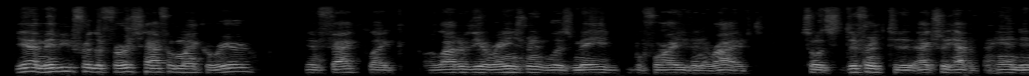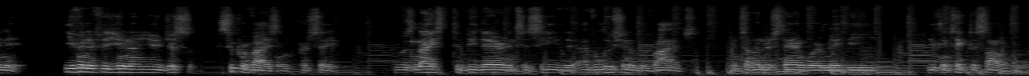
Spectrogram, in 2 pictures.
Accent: Chicago, Illinois, United States; now in Paris, France; I'm from Chicago

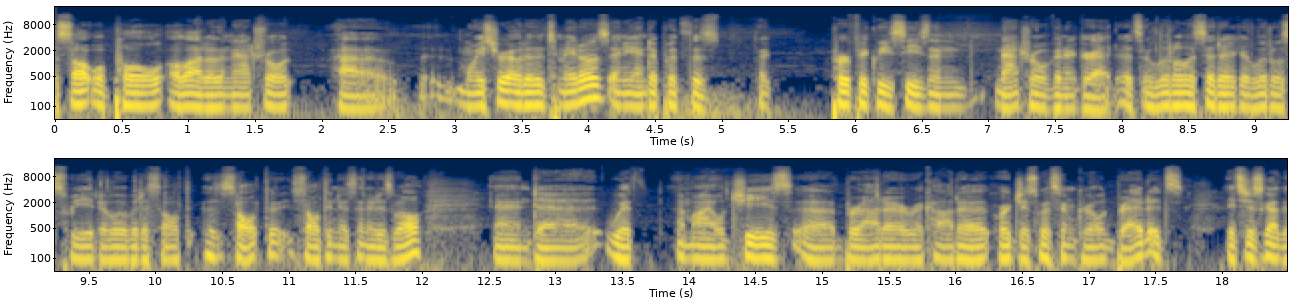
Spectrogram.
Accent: Edmonton, Alberta, Canada; From Edmonton.

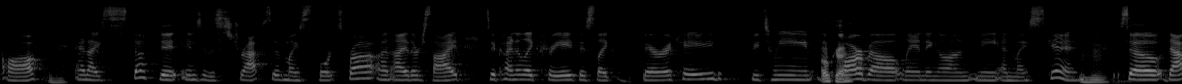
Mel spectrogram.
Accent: Florida, United States; I'm from Florida

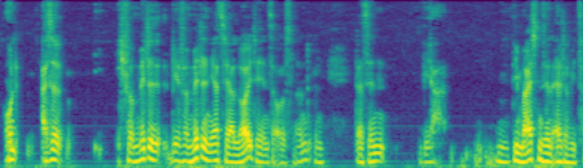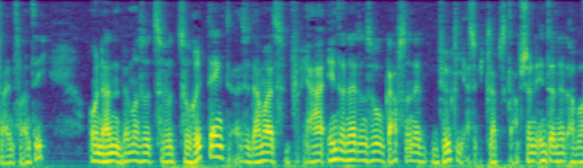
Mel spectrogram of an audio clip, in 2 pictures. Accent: near Stuttgart, Baden-Württemberg, Germany; moved away as an adult; now in Netherlands; ich komme aus, aus der Nähe von Stuttgart, dann Esslingen äh, liegt auch in der Nähe von Stuttgart

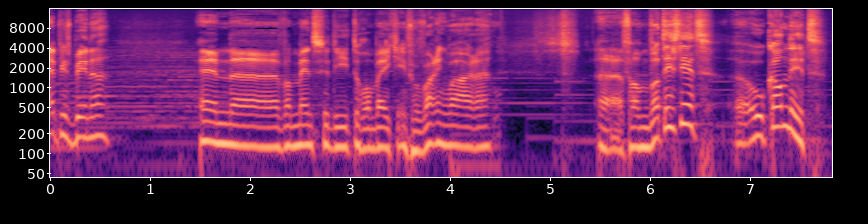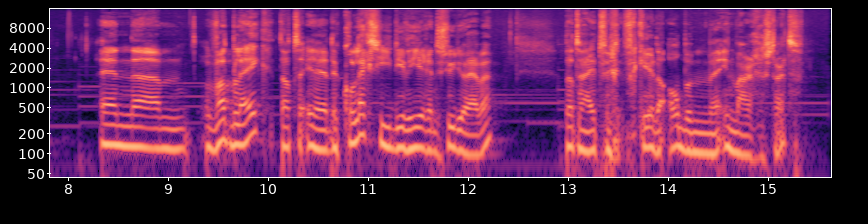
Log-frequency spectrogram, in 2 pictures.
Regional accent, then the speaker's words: The Hague, South Holland, Netherlands; ik ben Hagenees. Ik ben in Haag geboren.

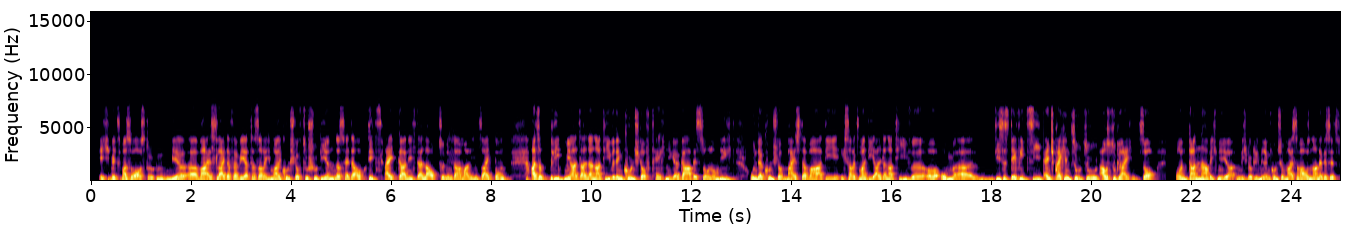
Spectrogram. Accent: Wertheim, Baden-Württemberg, Germany; geboren in Wertheim an der Tauber

